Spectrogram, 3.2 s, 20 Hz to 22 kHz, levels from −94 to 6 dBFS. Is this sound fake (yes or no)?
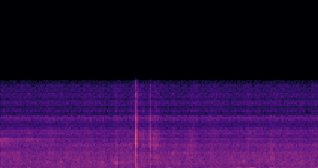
yes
